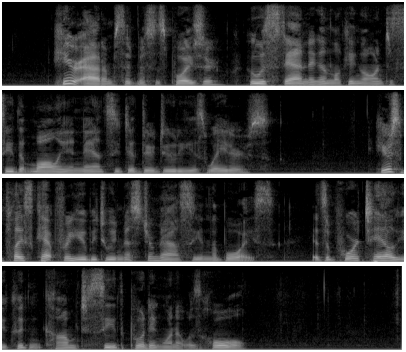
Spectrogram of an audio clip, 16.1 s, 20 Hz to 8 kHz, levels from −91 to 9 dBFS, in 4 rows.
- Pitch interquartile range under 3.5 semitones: Yes, average, 2.8 semitones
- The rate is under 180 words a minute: No, average, 185 wpm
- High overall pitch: No, medium, 145 Hz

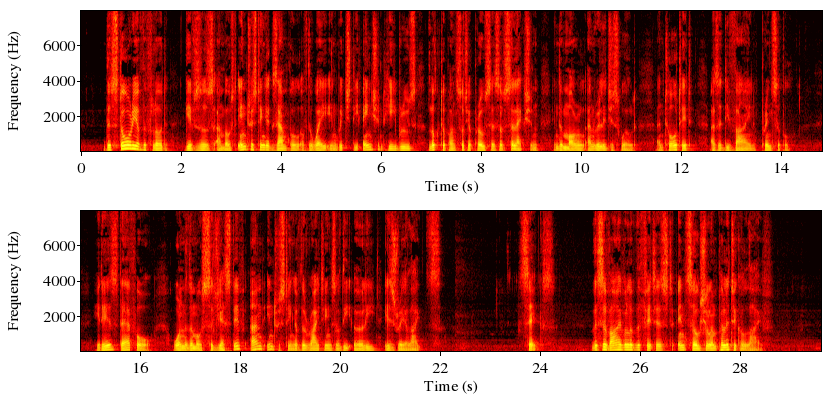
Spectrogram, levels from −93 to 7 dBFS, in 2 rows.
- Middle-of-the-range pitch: No, very low, 95 Hz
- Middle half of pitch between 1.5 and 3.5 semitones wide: No, average, 4.8 semitones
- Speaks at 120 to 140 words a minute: Yes, slow, 135 wpm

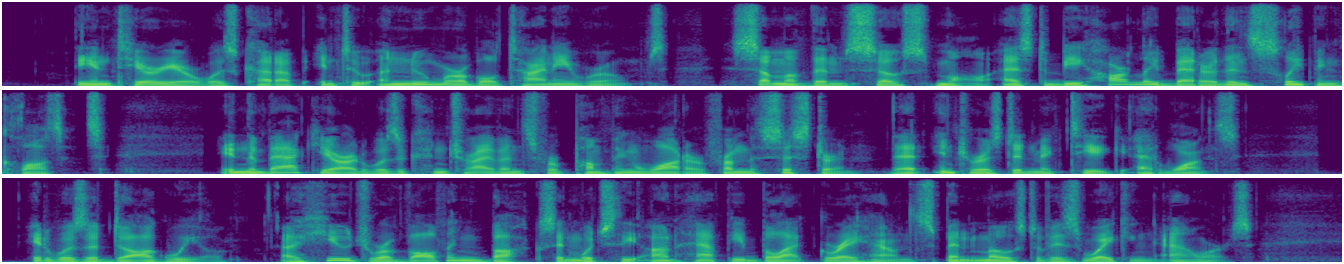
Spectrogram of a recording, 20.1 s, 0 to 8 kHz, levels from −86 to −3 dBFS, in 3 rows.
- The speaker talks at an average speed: Yes, average, 180 wpm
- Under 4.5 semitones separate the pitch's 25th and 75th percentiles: Yes, average, 3.7 semitones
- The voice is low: Yes, low, 100 Hz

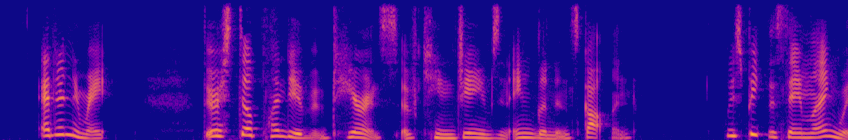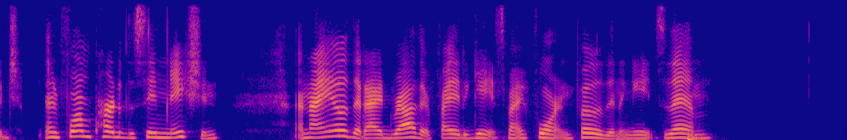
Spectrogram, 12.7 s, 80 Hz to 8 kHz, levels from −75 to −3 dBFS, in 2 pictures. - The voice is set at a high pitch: Yes, high, 245 Hz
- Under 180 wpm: No, fast, 205 wpm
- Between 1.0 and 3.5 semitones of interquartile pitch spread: No, average, 4.6 semitones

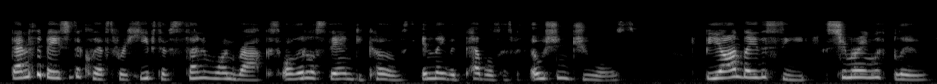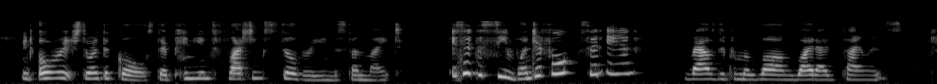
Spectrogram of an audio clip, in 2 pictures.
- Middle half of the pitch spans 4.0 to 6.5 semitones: Yes, average, 4.9 semitones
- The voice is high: Yes, very high, 255 Hz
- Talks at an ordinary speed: Yes, average, 180 wpm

